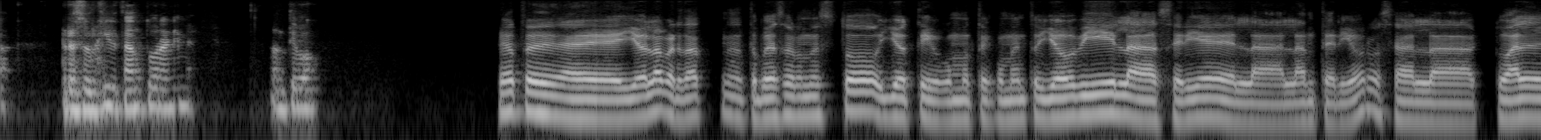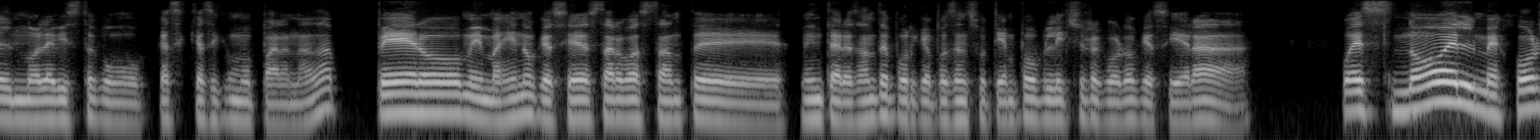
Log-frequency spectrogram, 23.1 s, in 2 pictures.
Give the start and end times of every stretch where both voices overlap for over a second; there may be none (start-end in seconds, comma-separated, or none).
none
